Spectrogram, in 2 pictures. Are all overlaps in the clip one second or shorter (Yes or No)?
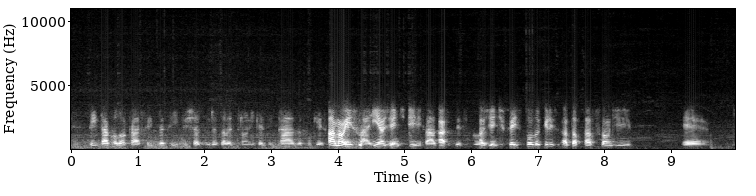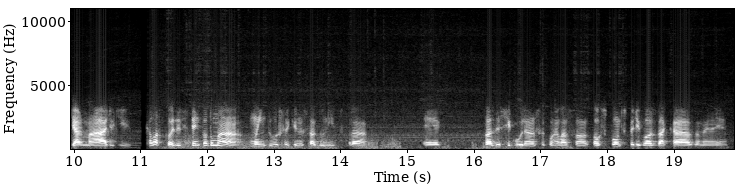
No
